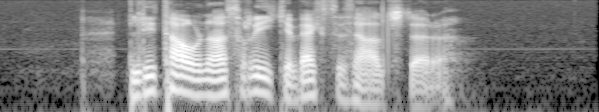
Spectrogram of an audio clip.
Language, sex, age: Swedish, male, 64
